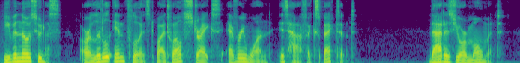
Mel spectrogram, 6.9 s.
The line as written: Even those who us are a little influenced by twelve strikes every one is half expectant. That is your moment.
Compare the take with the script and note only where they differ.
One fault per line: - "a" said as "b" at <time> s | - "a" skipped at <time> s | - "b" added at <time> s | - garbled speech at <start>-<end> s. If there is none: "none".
none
